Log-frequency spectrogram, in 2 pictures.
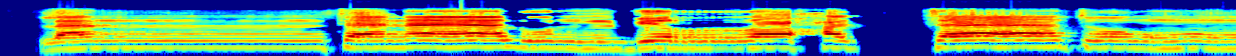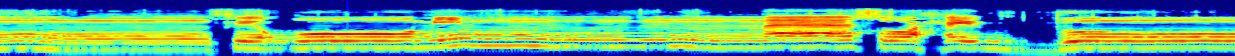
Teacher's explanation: Lan, harus ditahan begitu, nggak boleh lan tanal, nggak boleh, harus lan tanalul birra hatta tahan lagi, nun mati ketemu ta ikhfa, nun mati ketemu fa ikhfa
